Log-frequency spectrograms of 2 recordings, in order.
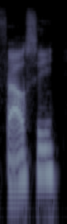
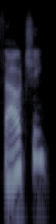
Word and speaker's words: Fauci: have been seeing like dr falci how do you say his name fauci oh dr fauci has been getting uh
